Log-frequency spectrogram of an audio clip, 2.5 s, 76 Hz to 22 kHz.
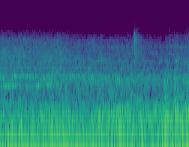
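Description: A British Rail Class 321 electric train rolls between Stratford and Liverpool Street, heard from inside as a steady, dense rumble of wheels and motor with a faint high whine and no speech.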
